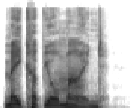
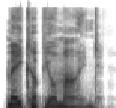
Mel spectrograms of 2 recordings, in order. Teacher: To say this beautifully, link the first two words tightly together. The E is silent so the K connects directly to the U. It should sound like, make up your mind.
